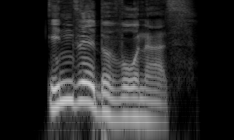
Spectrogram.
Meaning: genitive singular of Inselbewohner
- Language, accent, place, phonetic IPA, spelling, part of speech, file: German, Germany, Berlin, [ˈɪnzl̩bəˌvoːnɐs], Inselbewohners, noun, De-Inselbewohners.ogg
